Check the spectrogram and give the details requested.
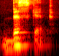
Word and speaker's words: biscuit: say this word treasure yes pleasure pleasure baby pronounce pleasure number three biscuit very easy biscuit but some people say this word biscuit you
